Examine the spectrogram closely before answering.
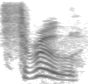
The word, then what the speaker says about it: through: you go excellent okay this word right here is pronounced through the uh o u g here is an oo sound okay so this is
